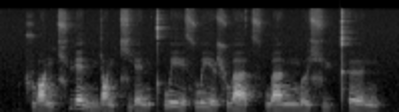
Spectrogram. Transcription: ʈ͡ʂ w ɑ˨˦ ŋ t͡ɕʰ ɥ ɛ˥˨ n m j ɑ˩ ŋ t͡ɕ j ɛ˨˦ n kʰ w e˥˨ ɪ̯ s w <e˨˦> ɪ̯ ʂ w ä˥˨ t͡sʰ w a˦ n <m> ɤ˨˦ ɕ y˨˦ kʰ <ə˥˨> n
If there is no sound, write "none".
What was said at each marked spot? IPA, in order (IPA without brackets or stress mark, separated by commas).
e˥˨, m, ə˥˨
